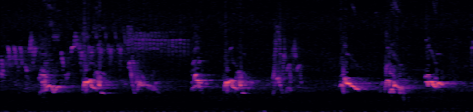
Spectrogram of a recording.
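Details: American Robin caroling at dawn on Orcas Island: about nine short, rich, slurred whistled phrases, rising and falling, given in loose bursts every half second with brief pauses; faint low background hiss.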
